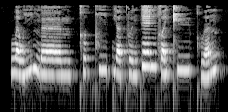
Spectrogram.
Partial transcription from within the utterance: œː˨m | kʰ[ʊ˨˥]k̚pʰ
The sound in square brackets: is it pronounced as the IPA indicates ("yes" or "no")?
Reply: yes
